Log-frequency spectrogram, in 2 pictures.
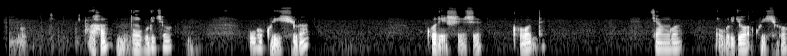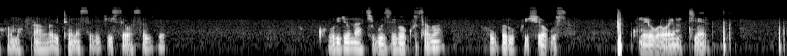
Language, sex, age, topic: Kinyarwanda, male, 18-24, finance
